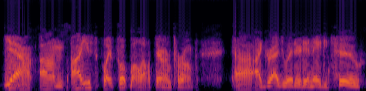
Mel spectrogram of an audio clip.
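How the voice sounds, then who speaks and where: A man's voice: medium pitch, moderate pace. American man on a tinny phone line. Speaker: phone-in caller. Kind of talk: casual personal storytelling. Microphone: telephone.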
